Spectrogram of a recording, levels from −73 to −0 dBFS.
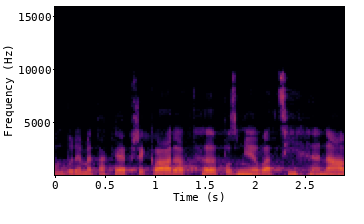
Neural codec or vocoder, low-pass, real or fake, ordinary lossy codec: none; 9.9 kHz; real; Opus, 64 kbps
